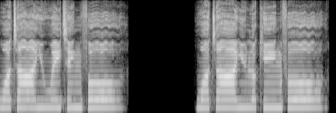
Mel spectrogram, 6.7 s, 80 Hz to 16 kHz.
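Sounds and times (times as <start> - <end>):
person singing flat vocals: 0.0 - 2.6, 4.0 - 6.6.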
